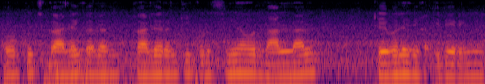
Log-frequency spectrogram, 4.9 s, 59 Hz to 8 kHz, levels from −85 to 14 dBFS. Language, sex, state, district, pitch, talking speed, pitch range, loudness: Hindi, male, Goa, North and South Goa, 105 Hz, 195 wpm, 100-110 Hz, -29 LUFS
